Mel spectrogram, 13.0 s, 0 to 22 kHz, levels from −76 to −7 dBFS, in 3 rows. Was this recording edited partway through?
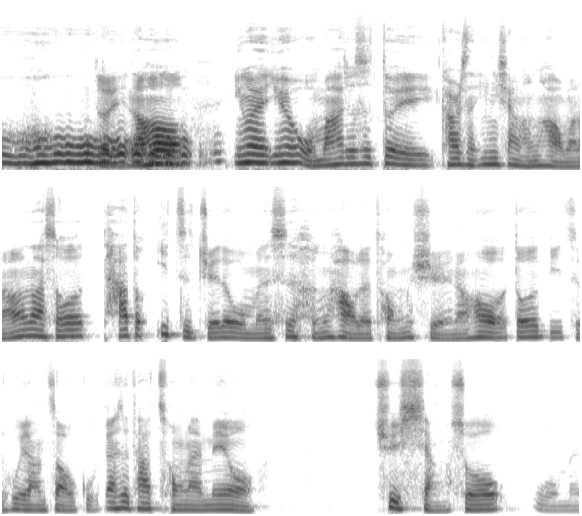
no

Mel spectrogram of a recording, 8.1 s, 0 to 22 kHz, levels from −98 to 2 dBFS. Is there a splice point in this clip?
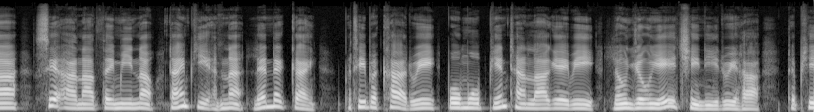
yes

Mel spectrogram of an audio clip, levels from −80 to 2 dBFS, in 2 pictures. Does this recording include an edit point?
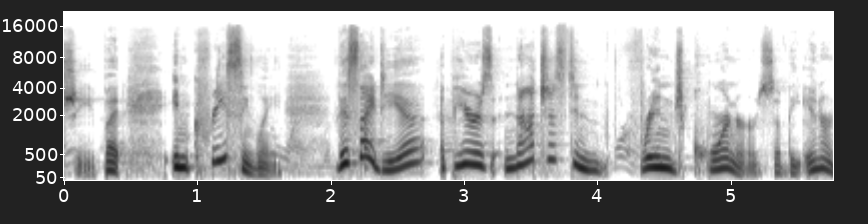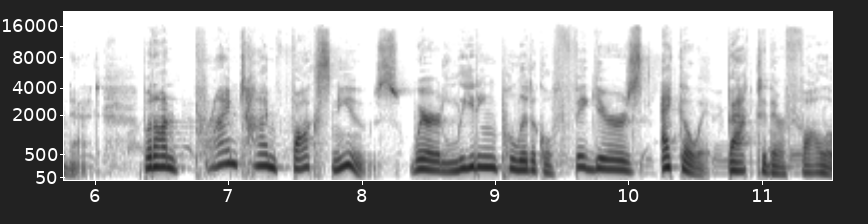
no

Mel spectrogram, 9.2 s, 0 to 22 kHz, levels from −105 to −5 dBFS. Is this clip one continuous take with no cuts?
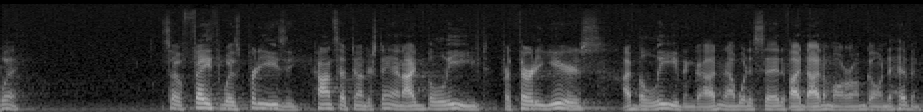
no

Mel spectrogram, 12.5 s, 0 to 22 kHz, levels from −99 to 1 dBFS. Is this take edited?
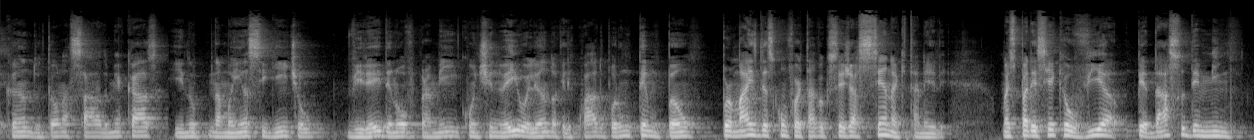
yes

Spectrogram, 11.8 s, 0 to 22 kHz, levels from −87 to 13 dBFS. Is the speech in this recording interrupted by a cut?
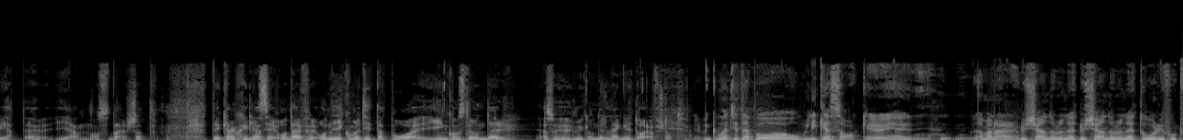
yes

